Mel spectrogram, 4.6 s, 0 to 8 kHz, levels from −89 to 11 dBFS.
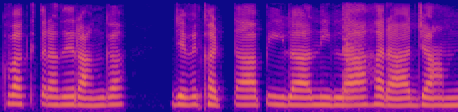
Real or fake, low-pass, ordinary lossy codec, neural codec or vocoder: real; 7.2 kHz; Opus, 64 kbps; none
